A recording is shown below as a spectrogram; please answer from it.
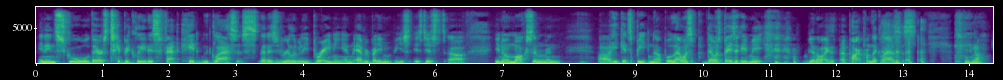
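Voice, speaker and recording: Telling his story as a guest in an interview, this man from Denmark has a mid-range, steady voice at a moderate pace and a Danish accent. His speech is halting, full of fillers and restarts, on muffled lo-fi audio.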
